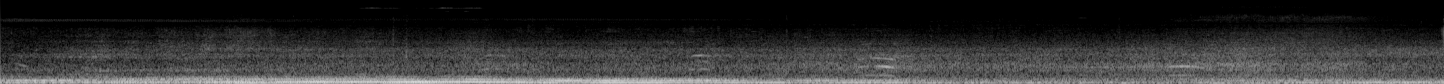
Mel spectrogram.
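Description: Road traffic on a multi-lane road: car engines and tyres of passing and idling vehicles making a steady low rumble, loudest a few seconds in and easing after about nine seconds.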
